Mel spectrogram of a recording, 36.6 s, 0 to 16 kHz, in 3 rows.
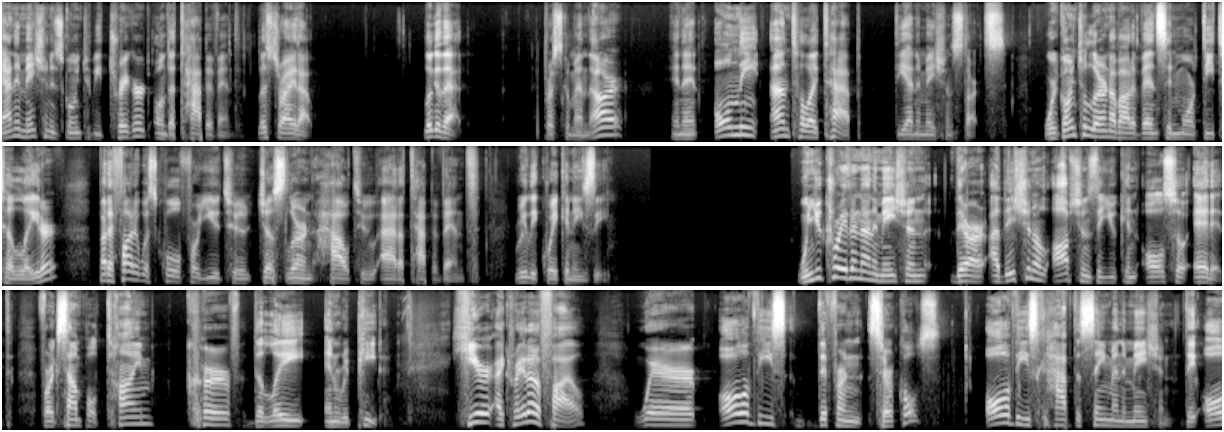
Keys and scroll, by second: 5.5 super+r, 6.9 super+r.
